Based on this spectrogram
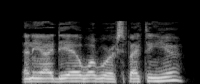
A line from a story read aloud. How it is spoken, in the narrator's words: In a conversational tone, Amos said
